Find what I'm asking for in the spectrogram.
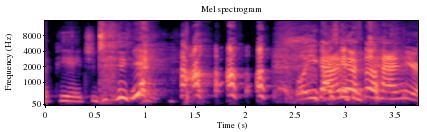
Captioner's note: laughs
